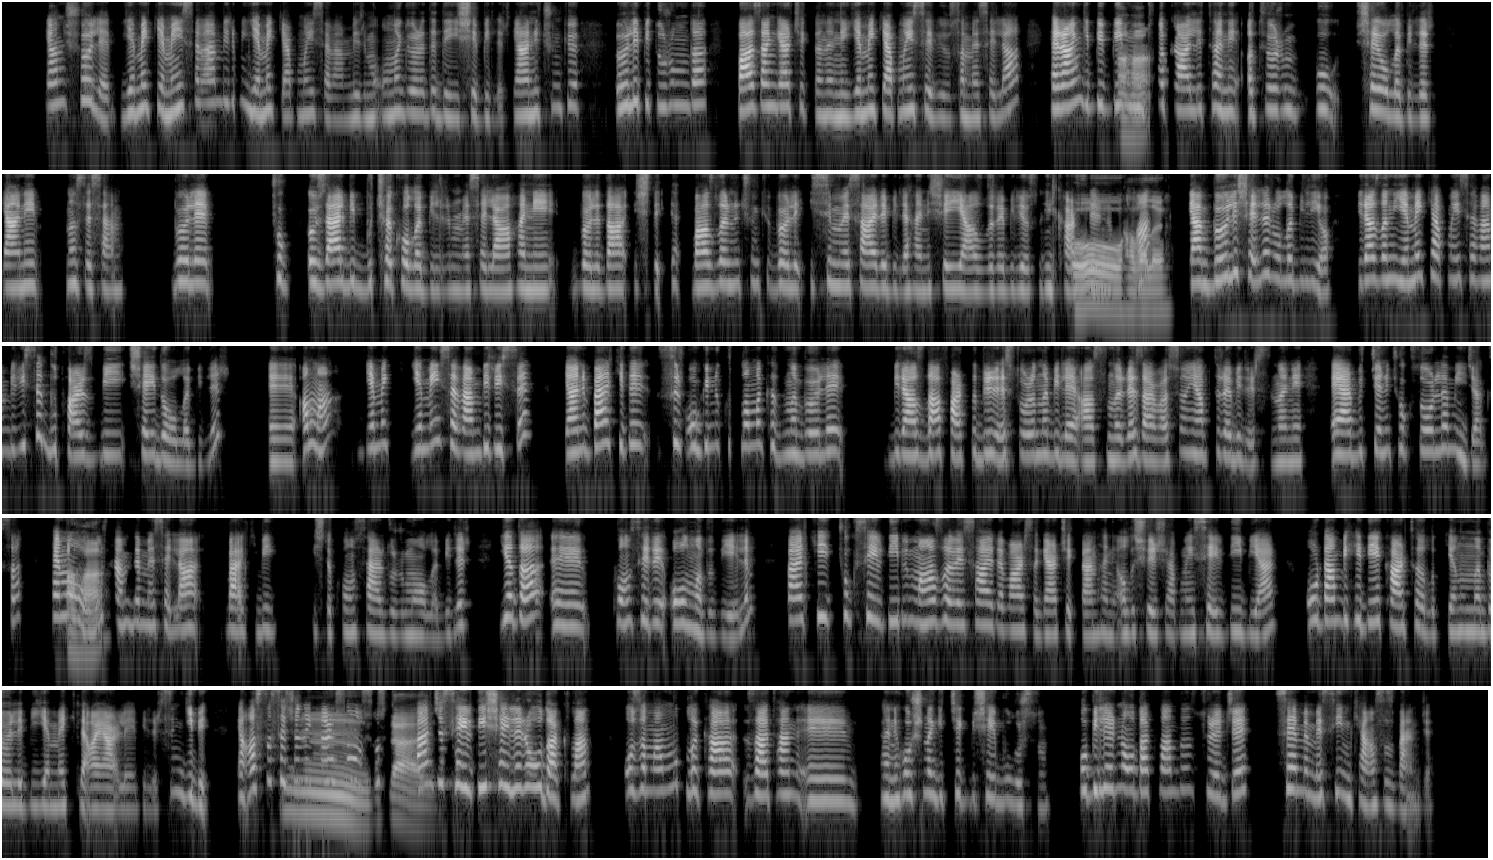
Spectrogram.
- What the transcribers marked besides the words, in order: tapping
- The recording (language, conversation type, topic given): Turkish, advice, Hediye için iyi ve anlamlı fikirler bulmakta zorlanıyorsam ne yapmalıyım?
